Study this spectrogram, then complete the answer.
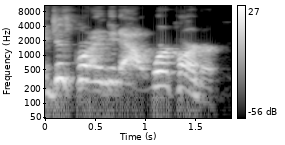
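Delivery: high, slow mock shout of a hype guru; sarcastic coach shout. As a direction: parody the empty motivational yell. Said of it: "If they're gonna say".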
